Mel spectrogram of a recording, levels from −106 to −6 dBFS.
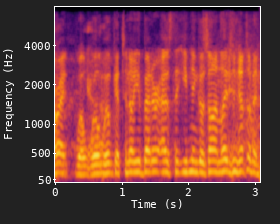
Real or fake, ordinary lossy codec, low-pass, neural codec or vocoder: fake; AAC, 32 kbps; 7.2 kHz; vocoder, 44.1 kHz, 80 mel bands, Vocos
